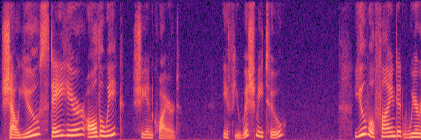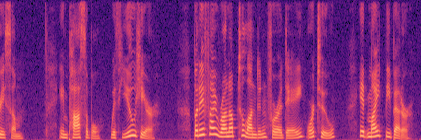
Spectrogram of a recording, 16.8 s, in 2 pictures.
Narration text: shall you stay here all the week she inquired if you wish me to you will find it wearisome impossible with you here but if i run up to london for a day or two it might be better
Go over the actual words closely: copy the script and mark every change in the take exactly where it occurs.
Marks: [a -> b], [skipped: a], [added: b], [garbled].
shall you stay here all the week she inquired if you wish me to you will find it wearisome impossible with you here but if i run up to london for a day or two it might be better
